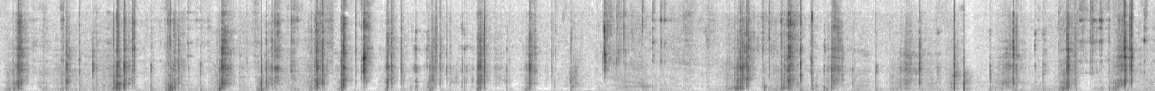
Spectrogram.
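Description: Close-up crunching and crackling of sesame seeds being chewed, a rapid run of sharp clicks, mixed with a plastic spoon scraping and clicking in a glass bowl.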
